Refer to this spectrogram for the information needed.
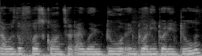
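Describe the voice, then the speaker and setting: With a strong Indian accent, a woman speaks at a fairly quick pace in a fairly low voice, and the room echo is audible. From Dubai, Indian community. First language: Sindhi. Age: 20s. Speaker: content creator. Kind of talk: casual vlog talk to camera.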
